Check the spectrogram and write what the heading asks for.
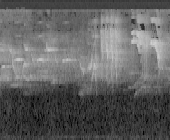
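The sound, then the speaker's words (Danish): Several birds chirp and sing together in a steady, lively chorus of bright high-pitched calls, continuous, with a soft outdoor background and no voices, as the sun shines after the rain has stopped. “Fuglene elsker, når solen skinner, og derfor synger de en glad sang.”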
